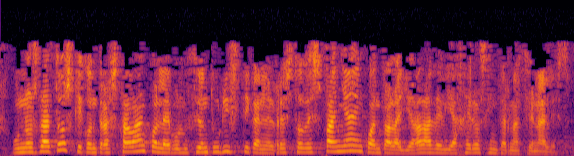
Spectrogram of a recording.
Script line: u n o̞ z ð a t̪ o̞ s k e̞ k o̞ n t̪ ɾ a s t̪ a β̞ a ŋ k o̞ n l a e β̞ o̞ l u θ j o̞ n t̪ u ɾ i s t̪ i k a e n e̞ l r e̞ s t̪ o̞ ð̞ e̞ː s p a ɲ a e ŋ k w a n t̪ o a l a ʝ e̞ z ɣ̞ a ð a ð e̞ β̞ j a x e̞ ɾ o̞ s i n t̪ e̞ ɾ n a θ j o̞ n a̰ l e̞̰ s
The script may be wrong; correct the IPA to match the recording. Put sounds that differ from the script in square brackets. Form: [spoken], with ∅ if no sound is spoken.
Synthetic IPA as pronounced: u n o̞ z ð a t̪ o̞ s k e̞ k o̞ n t̪ ɾ a s t̪ a β̞ a ŋ k o̞ n l a e β̞ o̞ l u θ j o̞ n t̪ u ɾ i s t̪ i k a e n e̞ l r e̞ s t̪ o̞ ð̞ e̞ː s p a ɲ a e ŋ k w a n t̪ o a l a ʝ e̞ [∅] ɣ̞ a ð a ð e̞ β̞ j a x e̞ ɾ o̞ s i n t̪ e̞ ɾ n a θ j o̞ n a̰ l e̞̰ s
